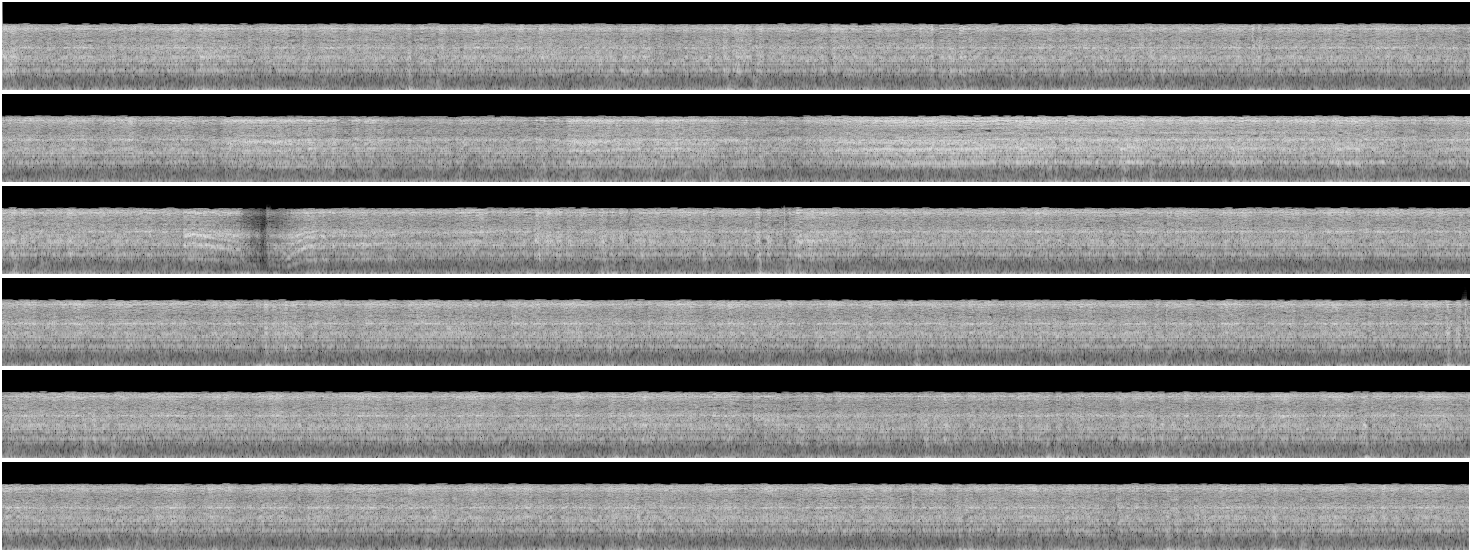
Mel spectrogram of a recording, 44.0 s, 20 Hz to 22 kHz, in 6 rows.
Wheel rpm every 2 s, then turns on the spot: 230, 230, 230, 230, 230, 230, 230, 190, 190, 230, 230, 230, 230, 230, 230, 230, 230, 230, 240, 240, 230, 230.
none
